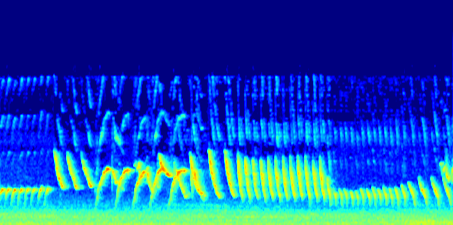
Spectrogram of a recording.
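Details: Red Agate canary singing happily: a low even trill, looping upswept notes, then long runs of rapid falling notes that settle into a lower repeated trill.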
